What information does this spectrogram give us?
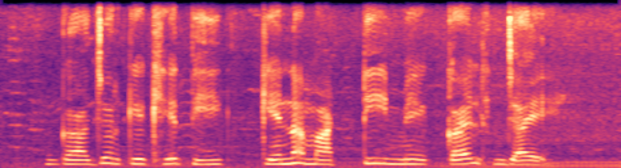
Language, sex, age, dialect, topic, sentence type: Maithili, female, 18-24, Bajjika, agriculture, question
